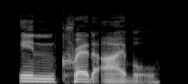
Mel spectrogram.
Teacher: In pronunciation, it has 4 syllables, incredible, and the second syllable is stressed.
